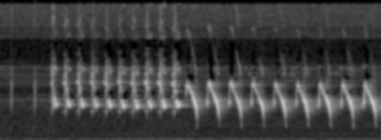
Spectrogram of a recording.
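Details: Singing white-headed munia with borrowed canary material: a rapid, fizzing high trill of paired notes runs for over a second, then gives way to a regular series of bright, downward-sliding whistled chirps.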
